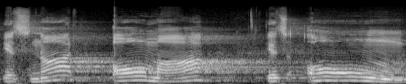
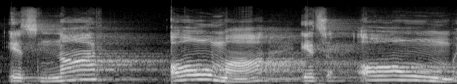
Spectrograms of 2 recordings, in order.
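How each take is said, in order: First: High, slow drawn-out Oma then Om. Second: High, very slow drawn-out Oma, then Om; slow repeated Om. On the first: Teacher correcting the man, slow drawn-out Om. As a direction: stretch the vowel of Oma long and slow. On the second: Teacher repeating the correction, high drawn-out Om. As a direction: draw out Oma slowly as if chanting. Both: Retold or imitated.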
